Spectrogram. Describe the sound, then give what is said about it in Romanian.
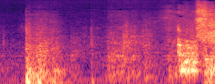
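A heavy thud at the front entrance door, like someone knocking or slamming, followed by a quieter rattling and a second bump near the end, with no talking. “Ai auzit? A strămutat cineva la ușa de la intrare.”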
